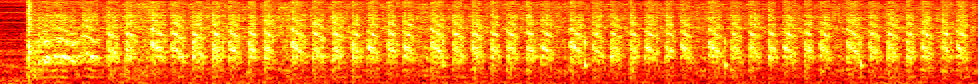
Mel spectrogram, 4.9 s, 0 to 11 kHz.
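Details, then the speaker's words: Ferrari abandoned for years in a foreclosed house that won't start, cranked with fuel pump relays out for a compression test: even cranking about 87 pulses a minute, no catching; readings 180 to 210, judged fine, normal compression. "in my opinion this compression test turned out fine and while there's a little deviation between 180 and 210 it's not enough to cause concern"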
